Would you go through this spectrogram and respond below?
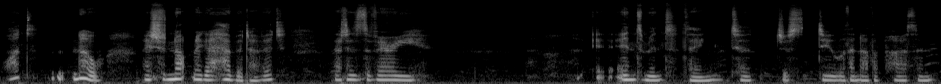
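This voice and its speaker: Woman playing a breathy, hushed, formal vampire lady. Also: mid-range voice, fairly even intonation. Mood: flustered, shy. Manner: halting, careful, formal diction without contractions. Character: gentle, reserved female vampire travelling with a knight. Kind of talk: roleplay audio drama addressed to the listener.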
